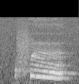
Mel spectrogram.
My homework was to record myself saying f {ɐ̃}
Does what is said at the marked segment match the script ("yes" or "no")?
yes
